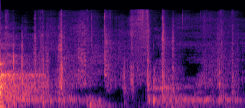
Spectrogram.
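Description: A baseball card sliding into a clear plastic nine-pocket binder page: faint, scattered rustles and small plastic ticks.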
